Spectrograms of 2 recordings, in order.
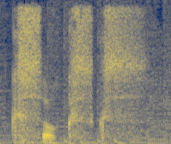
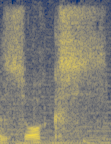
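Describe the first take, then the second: First: The name begins with a KS sound. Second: The name begins with a Z sound. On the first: "That's how I like to pronounce him" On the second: "in English you would, pronounce the first X as a kind of Z sound"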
